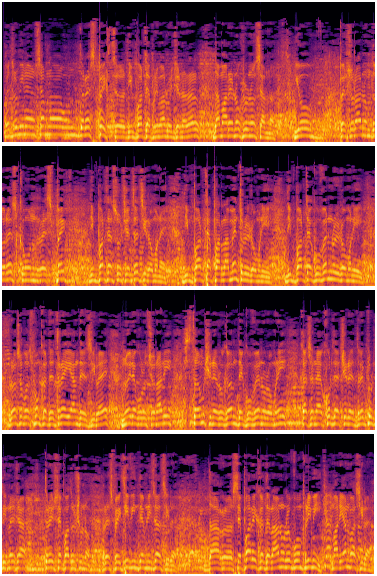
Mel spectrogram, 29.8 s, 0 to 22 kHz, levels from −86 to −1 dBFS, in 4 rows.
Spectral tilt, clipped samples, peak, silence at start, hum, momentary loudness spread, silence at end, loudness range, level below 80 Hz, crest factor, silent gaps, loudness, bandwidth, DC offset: -5.5 dB/octave; 0.1%; 0 dBFS; 0 s; none; 2 LU; 0 s; 0 LU; -30 dBFS; 12 dB; none; -11 LUFS; 14.5 kHz; under 0.1%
